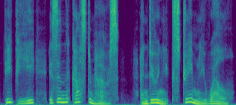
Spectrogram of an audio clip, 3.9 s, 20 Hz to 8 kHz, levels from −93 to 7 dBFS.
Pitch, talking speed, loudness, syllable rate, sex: 185 Hz, 150 wpm, -16 LUFS, 5.1 syllables/s, female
